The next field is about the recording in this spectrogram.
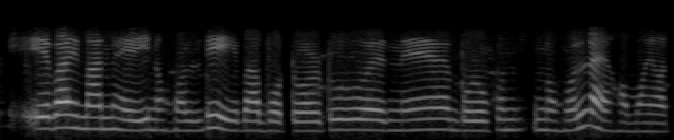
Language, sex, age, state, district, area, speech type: Assamese, female, 30-45, Assam, Sivasagar, rural, conversation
